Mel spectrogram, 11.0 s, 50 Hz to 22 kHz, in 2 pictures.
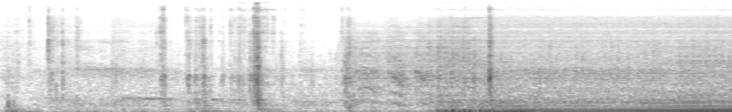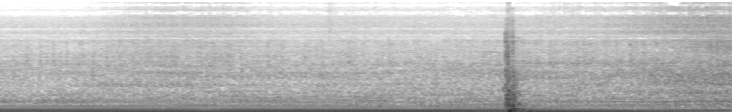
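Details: VW Golf GTI Edition 30, bought in uncertain condition, restarted about ten minutes after a first run (owner feared blocked oil pickup): scattered clicks and clatter at start-up before settling to a steady low hum; cause unclear.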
